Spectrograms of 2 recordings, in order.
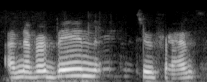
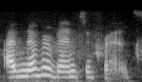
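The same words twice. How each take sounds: First: The stress falls on the word been. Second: The stress falls on the word never. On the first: "This would be a bit strange, but it would imply, uh, well, I've never been there, but I've seen it" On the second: "the most natural way to stress this would be, ... Stressing the never"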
